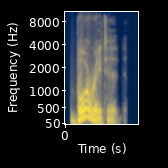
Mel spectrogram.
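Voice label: "borated", British English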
